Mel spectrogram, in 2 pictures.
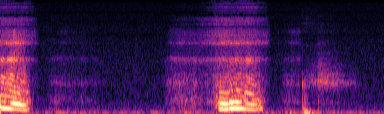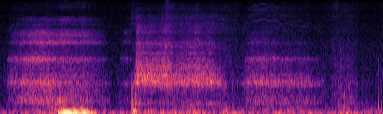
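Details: Snoring recording made as sleep ASMR: rough, fluttering snores on breathing in, with softer breaths between, roughly every four seconds in a quiet room; ordinary sleep snoring.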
